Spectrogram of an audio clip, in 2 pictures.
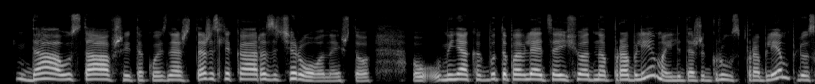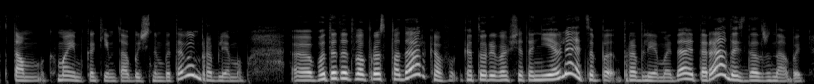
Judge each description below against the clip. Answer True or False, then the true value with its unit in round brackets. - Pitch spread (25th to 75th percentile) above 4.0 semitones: True (4.5 semitones)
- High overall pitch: True (210 Hz)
